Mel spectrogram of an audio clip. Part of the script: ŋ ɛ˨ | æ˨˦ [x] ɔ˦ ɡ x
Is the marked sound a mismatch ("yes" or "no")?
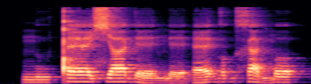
yes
